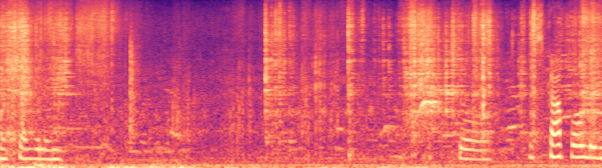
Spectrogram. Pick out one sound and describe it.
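A shovel scrapes and digs into gravelly soil.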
